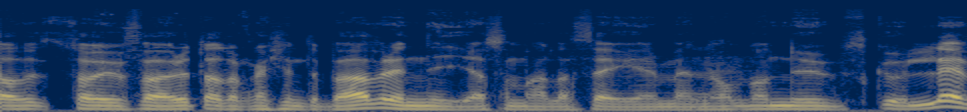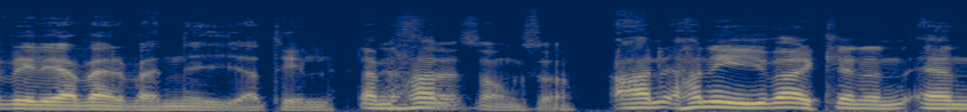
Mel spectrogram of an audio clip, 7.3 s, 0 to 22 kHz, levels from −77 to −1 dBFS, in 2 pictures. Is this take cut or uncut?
cut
